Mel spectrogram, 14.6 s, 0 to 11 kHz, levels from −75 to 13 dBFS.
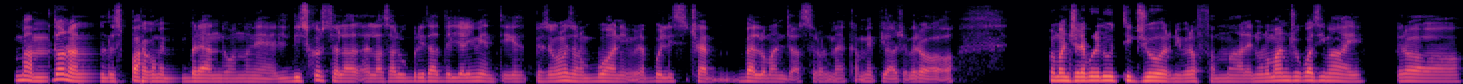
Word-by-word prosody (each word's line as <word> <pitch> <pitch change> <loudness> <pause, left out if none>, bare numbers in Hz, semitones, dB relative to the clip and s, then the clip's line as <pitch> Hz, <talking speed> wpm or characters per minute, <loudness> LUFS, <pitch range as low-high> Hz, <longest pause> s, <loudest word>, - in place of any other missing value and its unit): Ma 170 0 +4
McDonald's 140 -4 +3
spacca 135 +2 +3
come 130 0 -1
brand 125 +1 -1
secondo 120 0 -7
me, 115 -2 -5
il 120 +3 -6
discorso 140 +2 +1
è - - 0
la 125 -2 -1
è - - -3
la 125 0 -2
salubrità 130 +2 -2
degli 130 +1 -3
alimenti, 130 -3 -2
che 120 0 -5
s - - -15
che - - -7
secondo 130 +4 -1
me - - +3
sono 125 -2 -2
buoni, 125 -1 -1
uhm, - - -7
è - - -5
buellissi 130 +1 -4
cioè, 125 -2 +1
bello 140 -6 -2
mangiasselo 120 - -7
il 60 - -10
Mc, 65 -1 -10
a - - -10
me 125 - -7
piace, 115 +1 -6
però 120 -3 -3 0.9
lo 155 - +2
mangerei 150 0 +7
pure 155 +1 +6
tutti 155 0 +5
i - - +1
giorni, 135 -2 +4
però 130 +1 -1
fa 130 -1 -10
male. 120 0 -5
Non 130 +1 -3
lo 140 - 0
mangio 155 +1 +2
quasi 155 0 +2
mai, 130 -4 0 0.3
però 125 -2 -2
130 Hz, 205 wpm, -22 LUFS, 125-140 Hz, 0.9 s, mangerei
